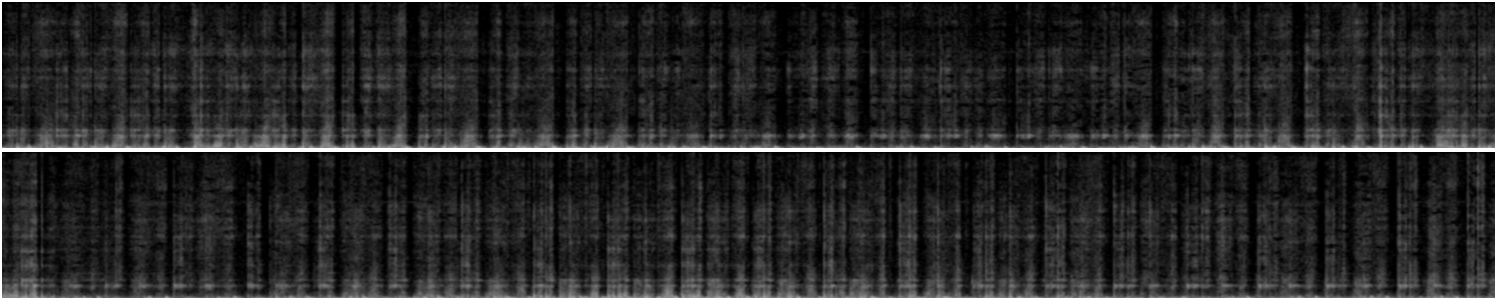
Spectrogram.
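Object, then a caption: Hollow carved wooden frog. A palm-sized hollow carved wooden frog has its ridges and sides scratched with fingernails. The result is a dense, fast run of dry rasping scratches, heavy in the low end with faint steady tones above. The scratching eases briefly near the middle before picking up again.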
